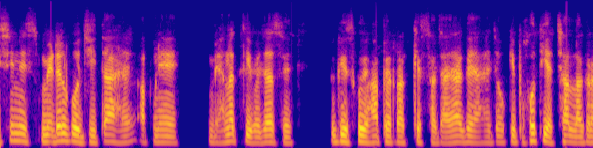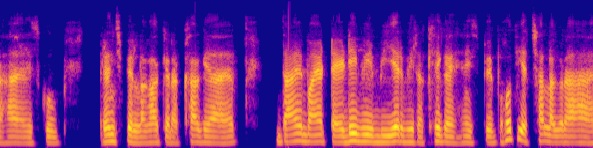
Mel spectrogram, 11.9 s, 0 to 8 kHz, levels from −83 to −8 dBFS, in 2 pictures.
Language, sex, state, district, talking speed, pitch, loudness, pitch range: Hindi, male, Bihar, Gopalganj, 255 wpm, 130 Hz, -18 LUFS, 120-135 Hz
